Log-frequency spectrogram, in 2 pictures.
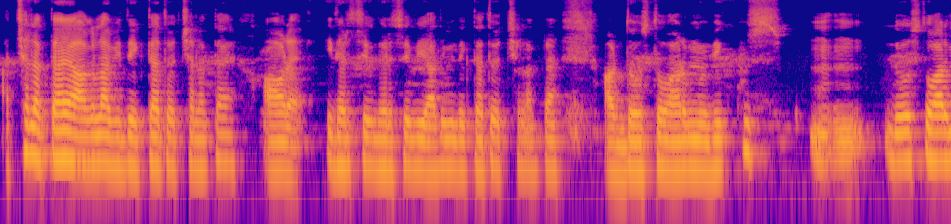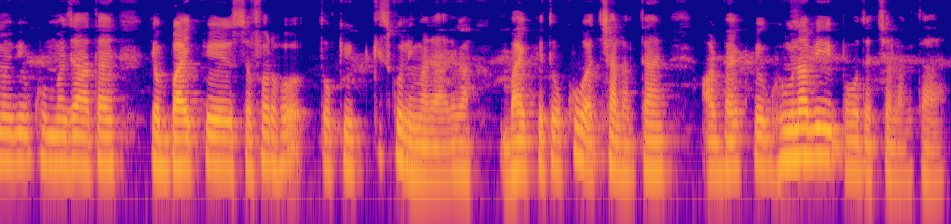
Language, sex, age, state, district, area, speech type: Urdu, male, 30-45, Bihar, Darbhanga, urban, spontaneous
